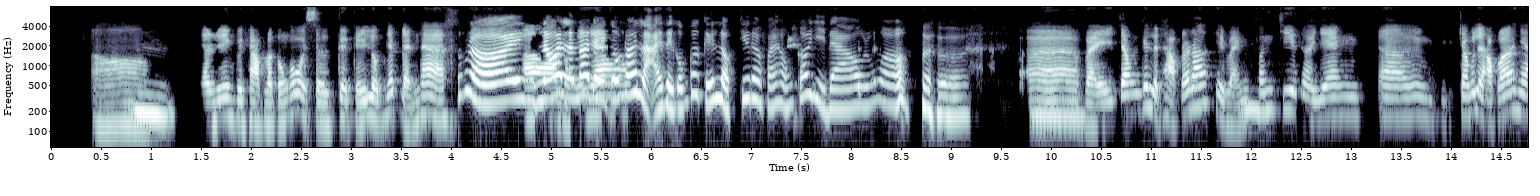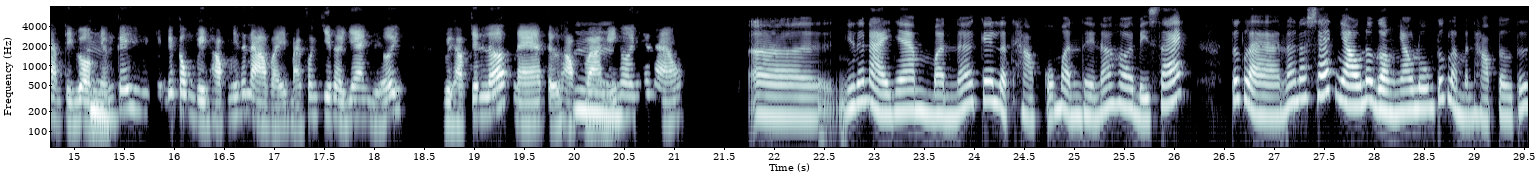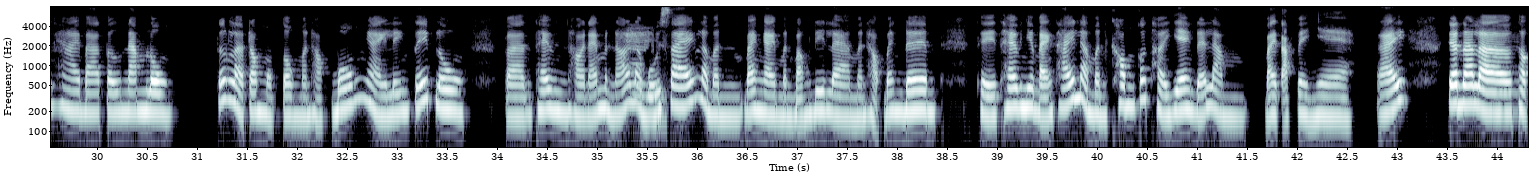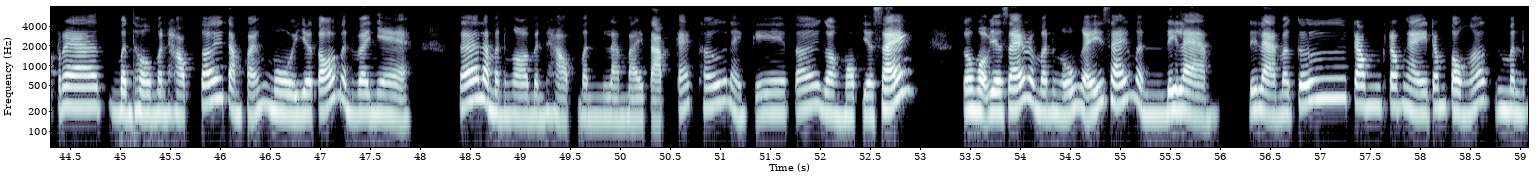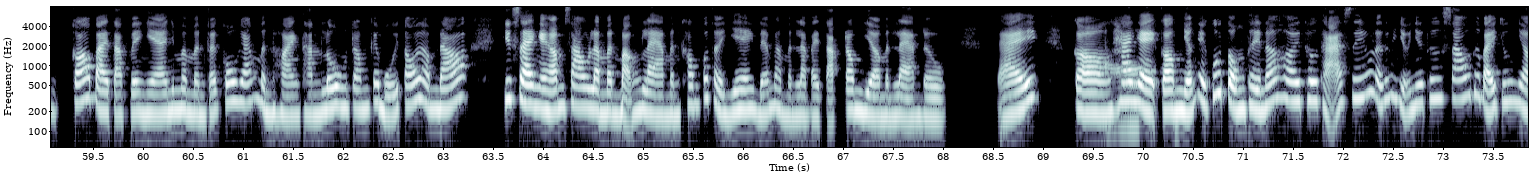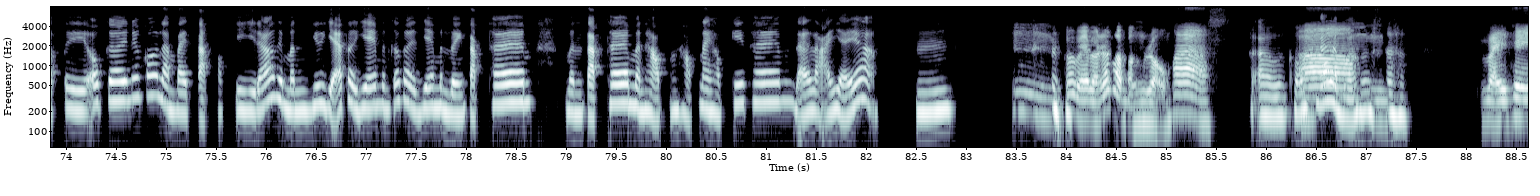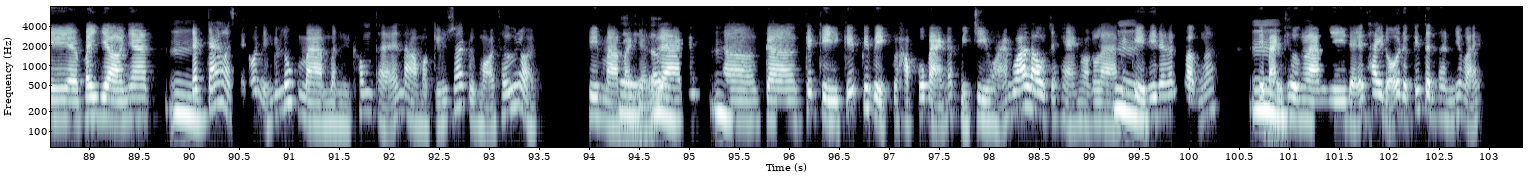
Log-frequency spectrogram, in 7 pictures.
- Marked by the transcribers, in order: chuckle; laughing while speaking: "hông? Ừ"; tapping; other background noise; laugh; chuckle; chuckle
- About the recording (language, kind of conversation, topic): Vietnamese, podcast, Bạn quản lý thời gian học như thế nào?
